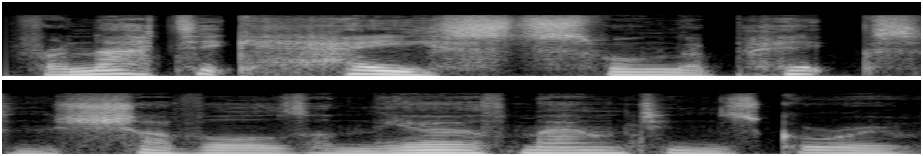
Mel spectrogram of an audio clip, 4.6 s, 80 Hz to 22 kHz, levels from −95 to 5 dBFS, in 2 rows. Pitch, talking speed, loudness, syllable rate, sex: 120 Hz, 155 wpm, -21 LUFS, 3.9 syllables/s, male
